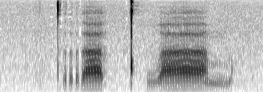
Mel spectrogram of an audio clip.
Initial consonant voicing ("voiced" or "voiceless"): voiceless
